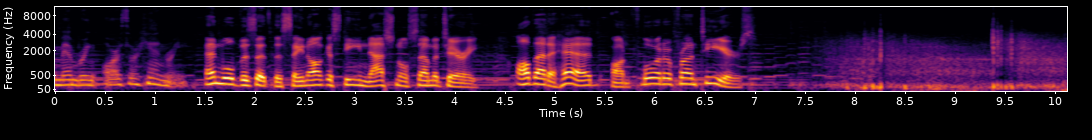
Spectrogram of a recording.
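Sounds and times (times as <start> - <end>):
speech: 0.0 - 7.1
cannon fire booming: 7.8 - 10.1.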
